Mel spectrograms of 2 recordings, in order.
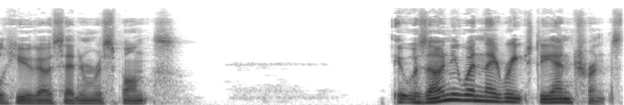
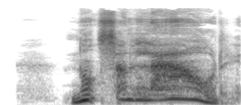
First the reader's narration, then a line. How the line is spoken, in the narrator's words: hissed James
